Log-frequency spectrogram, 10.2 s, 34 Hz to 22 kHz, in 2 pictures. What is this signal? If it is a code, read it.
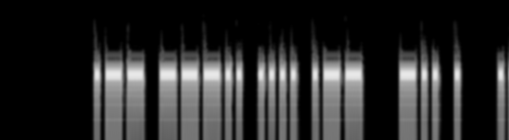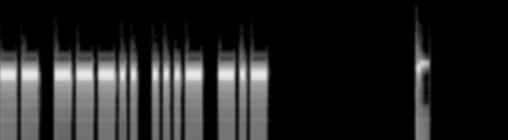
Morse code, heard as a keyed tone, about 22 wpm, 700 Hz. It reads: W8HW DE W8VK
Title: USA Callsign DE Callsign - 4 Characters - 22wpm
